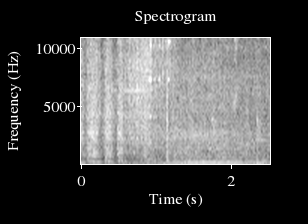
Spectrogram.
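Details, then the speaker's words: Toyota Tacoma recovered after theft, started with a spare key: key rattle, short crank, then it catches and settles into a steady, even idle; starts cleanly and runs fine, with no sign of engine damage. "All right, well it starts, it runs fine. It didn't blow up the engine, that's good."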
